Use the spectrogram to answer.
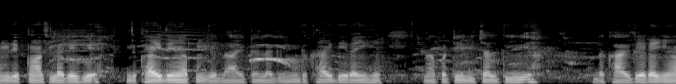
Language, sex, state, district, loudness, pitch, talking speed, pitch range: Hindi, male, Chhattisgarh, Kabirdham, -20 LUFS, 100 Hz, 220 wpm, 95-100 Hz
